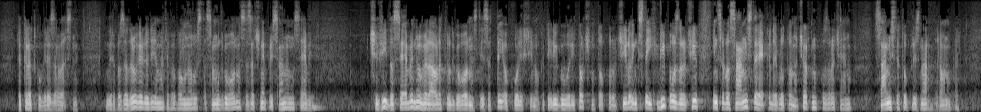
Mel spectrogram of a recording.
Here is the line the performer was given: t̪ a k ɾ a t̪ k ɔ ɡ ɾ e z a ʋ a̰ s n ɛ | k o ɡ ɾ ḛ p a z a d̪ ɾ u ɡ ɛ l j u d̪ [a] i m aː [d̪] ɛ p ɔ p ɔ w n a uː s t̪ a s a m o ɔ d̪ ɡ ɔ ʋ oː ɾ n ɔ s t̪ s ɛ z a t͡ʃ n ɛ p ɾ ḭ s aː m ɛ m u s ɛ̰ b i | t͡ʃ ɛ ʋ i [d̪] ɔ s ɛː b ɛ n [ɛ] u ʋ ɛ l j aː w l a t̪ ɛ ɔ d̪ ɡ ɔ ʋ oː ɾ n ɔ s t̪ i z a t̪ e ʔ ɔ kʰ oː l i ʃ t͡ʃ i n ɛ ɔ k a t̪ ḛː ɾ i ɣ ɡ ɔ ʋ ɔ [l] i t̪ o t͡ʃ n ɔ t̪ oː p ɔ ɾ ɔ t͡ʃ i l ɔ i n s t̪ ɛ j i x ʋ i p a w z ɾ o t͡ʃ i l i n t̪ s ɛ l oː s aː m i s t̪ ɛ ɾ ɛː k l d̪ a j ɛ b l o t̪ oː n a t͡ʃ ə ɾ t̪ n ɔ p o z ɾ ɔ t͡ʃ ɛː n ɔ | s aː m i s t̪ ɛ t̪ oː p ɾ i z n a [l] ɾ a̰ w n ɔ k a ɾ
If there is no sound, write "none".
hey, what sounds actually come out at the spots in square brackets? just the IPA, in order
i, t̪, d̪, ɛ, ɾ, l

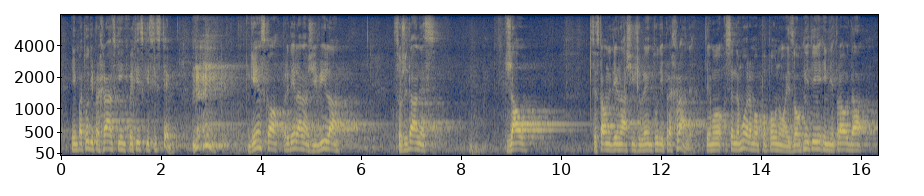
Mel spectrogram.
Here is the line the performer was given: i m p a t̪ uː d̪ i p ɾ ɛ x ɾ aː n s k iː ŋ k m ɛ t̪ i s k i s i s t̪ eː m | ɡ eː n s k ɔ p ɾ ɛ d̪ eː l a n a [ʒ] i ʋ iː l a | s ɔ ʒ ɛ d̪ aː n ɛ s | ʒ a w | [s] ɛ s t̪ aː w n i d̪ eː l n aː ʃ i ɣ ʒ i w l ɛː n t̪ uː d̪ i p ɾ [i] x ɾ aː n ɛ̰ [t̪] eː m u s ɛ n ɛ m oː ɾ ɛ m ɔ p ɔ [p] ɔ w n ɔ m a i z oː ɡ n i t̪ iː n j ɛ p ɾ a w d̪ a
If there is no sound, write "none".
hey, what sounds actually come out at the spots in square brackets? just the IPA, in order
ʒ, s, ɛ, t̪, p

